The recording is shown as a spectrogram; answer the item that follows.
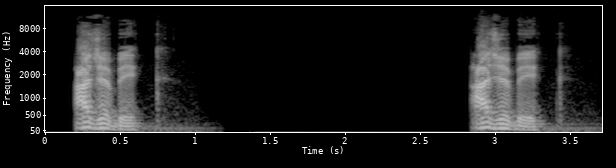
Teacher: There's no T sound before the final ik ending on the verb.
